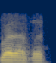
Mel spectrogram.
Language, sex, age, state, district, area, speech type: Gujarati, male, 30-45, Gujarat, Junagadh, urban, conversation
